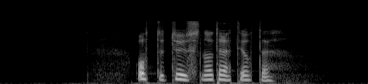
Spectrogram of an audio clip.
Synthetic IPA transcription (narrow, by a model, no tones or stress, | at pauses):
ʔɔt̪ːət̪ʰʉːsn̩oːt̪ʰɾɛt̪ːɪɔt̪ːə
